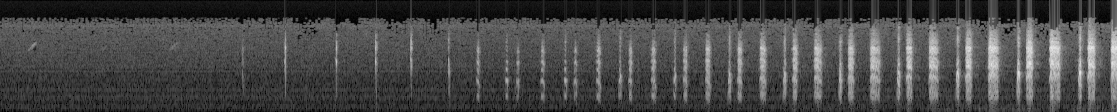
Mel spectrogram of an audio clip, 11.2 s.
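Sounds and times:
partridge or tinamou clucking: 2.8s - 11.1s.

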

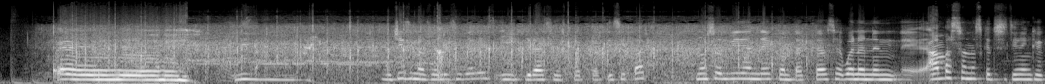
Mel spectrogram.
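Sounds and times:
applause sound effect: 0.3s - 8.4s
speech: 0.6s - 1.0s, 3.9s - 10.4s.

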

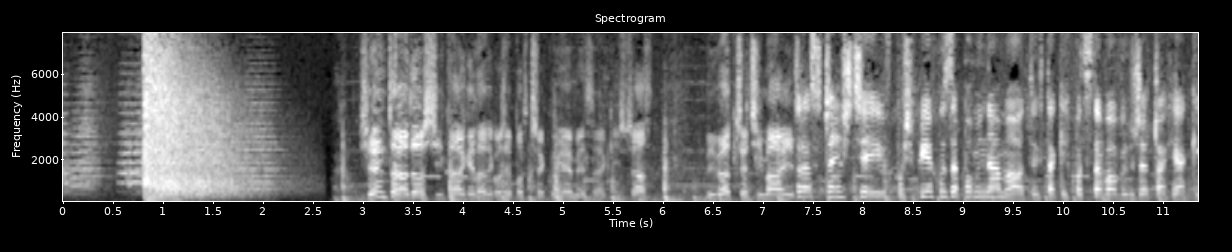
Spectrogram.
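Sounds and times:
ceremonial honor gun salute volley: 0.7s - 2.7s
speech: 3.0s - 11.3s.

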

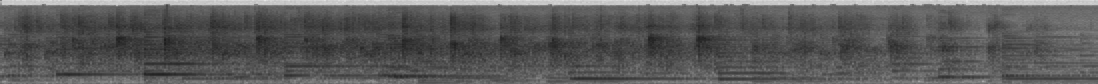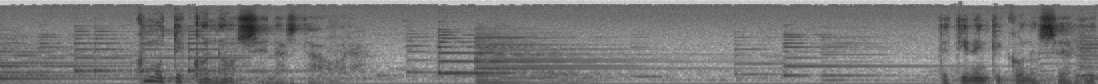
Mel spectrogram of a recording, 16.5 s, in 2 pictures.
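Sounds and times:
audience applauding: 0.0s - 8.6s
sustained musical tones: 0.0s - 16.4s
speech: 15.4s - 16.4s.

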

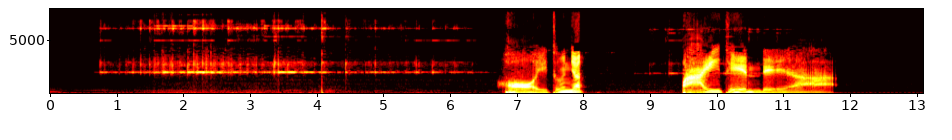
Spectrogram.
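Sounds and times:
bell ringing: 0.7s - 6.7s, 8.1s - 11.8s
speech: 7.3s - 8.1s, 9.8s - 11.8s.

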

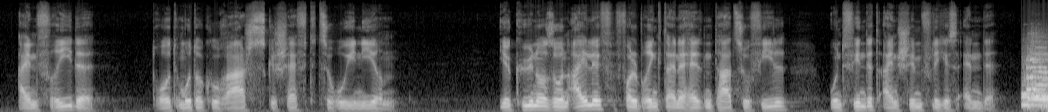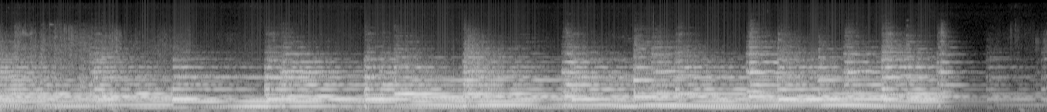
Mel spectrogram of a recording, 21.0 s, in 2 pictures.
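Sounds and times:
speech: 0.2s - 4.0s, 5.0s - 10.6s
church bells pealing: 10.2s - 20.9s.

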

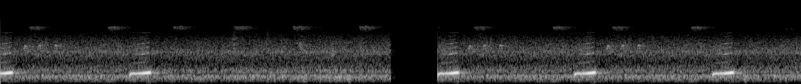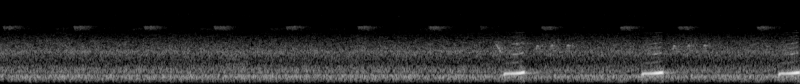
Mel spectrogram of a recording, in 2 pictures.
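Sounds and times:
Leptotila dove cooing: 1.2s - 1.6s, 4.4s - 4.8s, 5.7s - 6.1s, 7.0s - 7.4s, 13.0s - 13.4s, 14.4s - 14.8s, 15.7s - 15.9s.

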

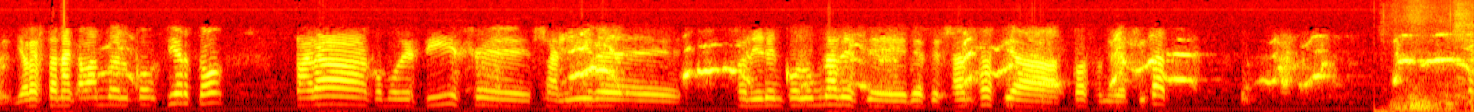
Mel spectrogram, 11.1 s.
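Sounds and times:
speech: 0.0s - 9.0s
dog whimpering in the rain beside a street protest concert: 4.2s - 11.0s.

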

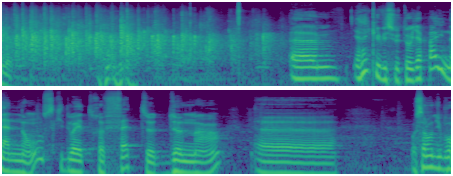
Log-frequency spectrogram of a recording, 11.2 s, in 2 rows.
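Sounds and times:
audience applause: 0.0s - 3.6s
speech: 3.6s - 9.9s, 10.7s - 11.2s.

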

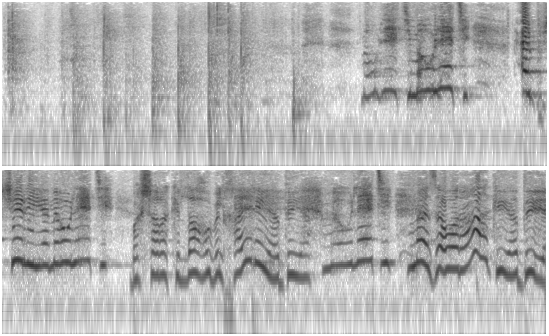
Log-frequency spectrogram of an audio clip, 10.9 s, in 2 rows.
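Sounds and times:
hurried footsteps: 0.0s - 3.5s
speech: 3.8s - 10.8s.

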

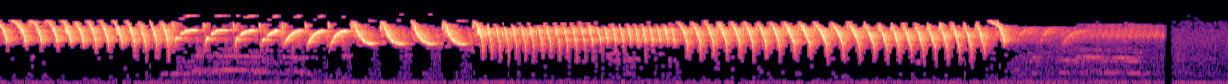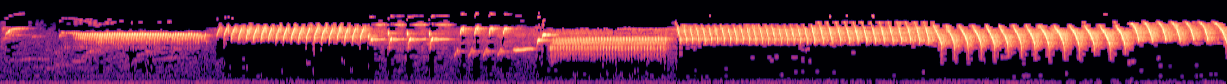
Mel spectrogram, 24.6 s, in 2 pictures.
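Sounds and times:
canary song in energetic nonstop style: 0.0s - 24.5s.

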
